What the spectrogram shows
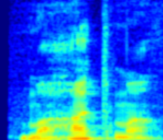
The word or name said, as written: Mahatma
